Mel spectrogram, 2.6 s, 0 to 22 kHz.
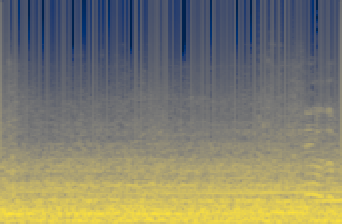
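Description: A Porsche 997 Carrera GTS accelerating on a race track, its engine a loud, steady drone that builds slightly as speed rises.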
